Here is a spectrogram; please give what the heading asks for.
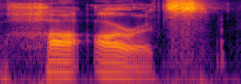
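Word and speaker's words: הָאָרֶץ: Eretz is one of a handful of words that when we put a definite article on it, the vowel in the first syllable changes, and so it becomes aretz instead of eretz. So we have ha'aretz.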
